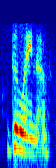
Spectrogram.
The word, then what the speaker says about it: Delena: Delena with a D.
